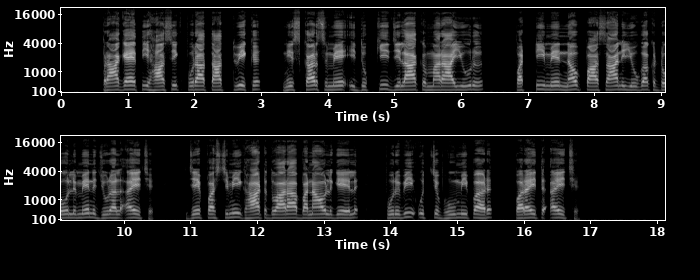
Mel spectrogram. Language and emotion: Maithili, neutral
